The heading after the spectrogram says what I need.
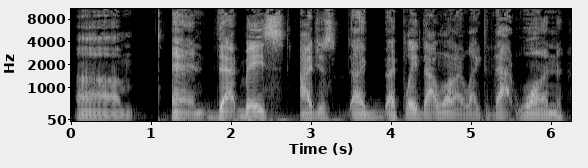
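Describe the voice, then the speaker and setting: A man from New Orleans talks as a podcast guest in a close, dry recording. His pitch sits in the middle for a man. He rambles through his points enthusiastically, in loose, casually profane conversation. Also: takes it slowly, a bit bright, no echo. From New Orleans, Louisiana. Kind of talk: casual interview chat.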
